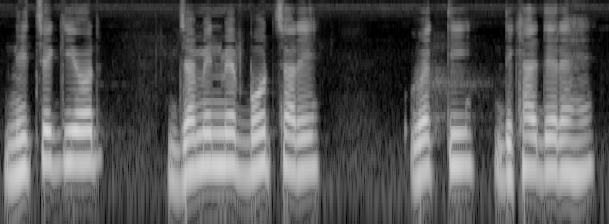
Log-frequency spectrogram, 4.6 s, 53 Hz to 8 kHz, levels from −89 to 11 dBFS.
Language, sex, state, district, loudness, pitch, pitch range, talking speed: Hindi, male, West Bengal, Alipurduar, -16 LUFS, 185 Hz, 175-200 Hz, 155 wpm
